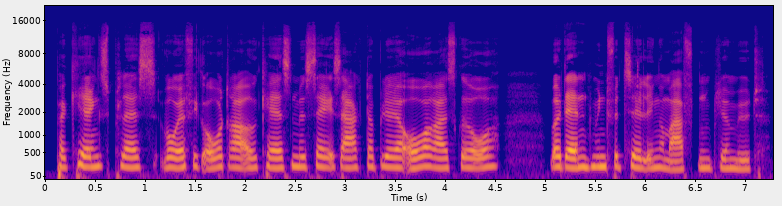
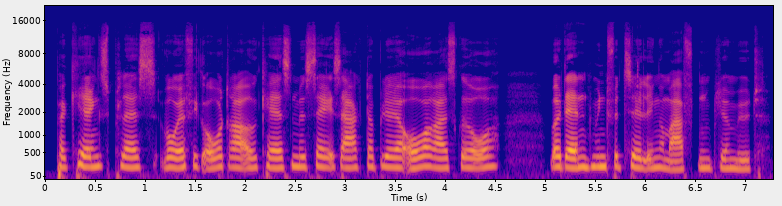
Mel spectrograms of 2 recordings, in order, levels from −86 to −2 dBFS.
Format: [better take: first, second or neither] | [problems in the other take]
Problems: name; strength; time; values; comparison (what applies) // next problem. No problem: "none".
neither | none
